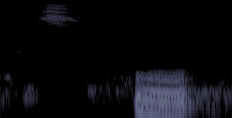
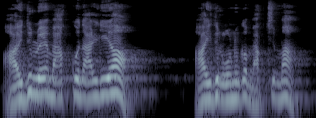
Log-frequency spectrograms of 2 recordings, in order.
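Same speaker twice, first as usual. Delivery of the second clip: loud, high indignant scolding of the disciples; loud rebuke; 10 semitones higher, 7 dB louder than usual. Retold or imitated. Jesus rebuking the disciples for blocking the children, loud and high. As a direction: call them out sharply for blocking the kids. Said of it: "이렇게 말씀하신 거죠".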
